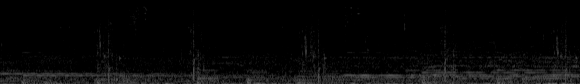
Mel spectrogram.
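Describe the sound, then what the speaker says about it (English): Steady rain in the video game Planet Coaster 2, a dense, even patter of drops covering the whole stretch, with occasional louder splashes and clicks rising above the continuous wash. "It rains again."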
